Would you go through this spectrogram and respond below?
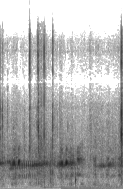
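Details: Wild frogs calling near the creek in Pine Creek Canyon, Red Rock Canyon, during a hike, shortly before they suddenly went quiet. A steady mid-pitched trilling drone carries throughout, with a few brief clicks and light rustling.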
